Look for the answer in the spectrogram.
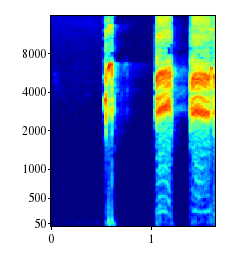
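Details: Female black francolin (kala teetar) calling: three harsh, raspy bursts, a short first note followed after a pause by two longer grating notes, with clean silence between them.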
